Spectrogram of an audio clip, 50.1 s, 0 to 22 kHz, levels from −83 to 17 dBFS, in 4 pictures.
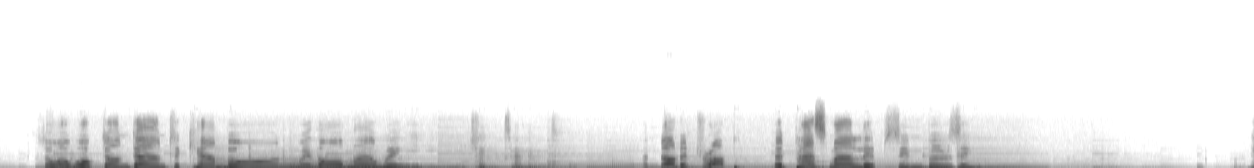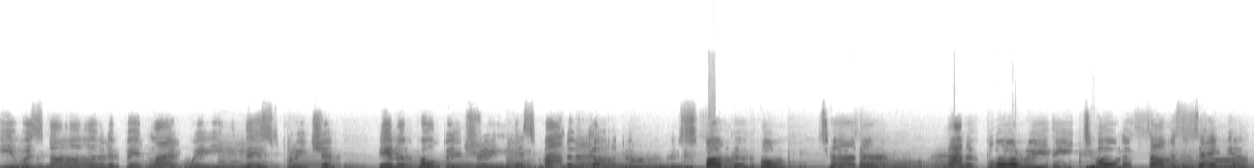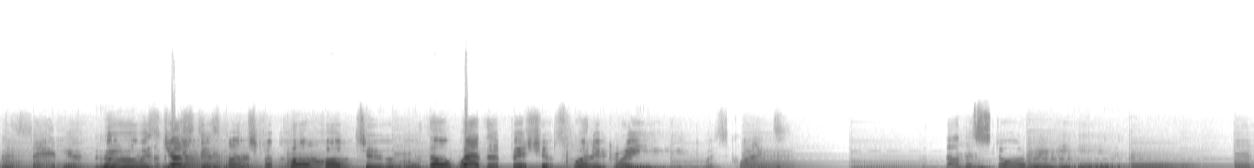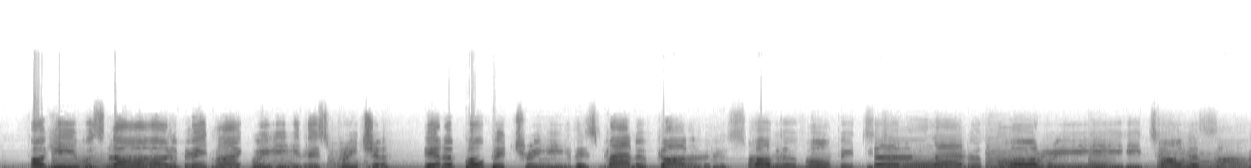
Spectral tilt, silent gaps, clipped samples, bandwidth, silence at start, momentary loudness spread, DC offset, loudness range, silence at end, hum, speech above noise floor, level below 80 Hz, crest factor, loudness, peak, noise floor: -6.5 dB/octave; none; under 0.1%; 7.8 kHz; 0.45 s; 16 LU; under 0.1%; 10 LU; 0 s; none; 41 dB; -34 dBFS; 16 dB; -16 LUFS; 0 dBFS; -57 dBFS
